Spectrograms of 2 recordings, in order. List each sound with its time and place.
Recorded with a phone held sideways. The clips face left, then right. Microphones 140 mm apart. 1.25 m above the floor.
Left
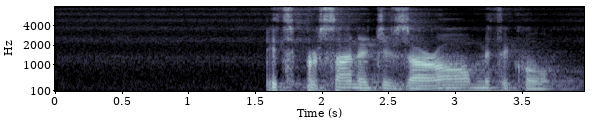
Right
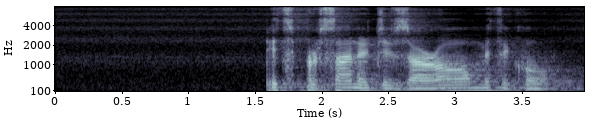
1.6 s a man speaking: 5° left (ahead or behind), 0.6 m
